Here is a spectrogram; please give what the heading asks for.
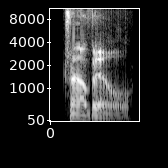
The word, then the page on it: trouvaille: British English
